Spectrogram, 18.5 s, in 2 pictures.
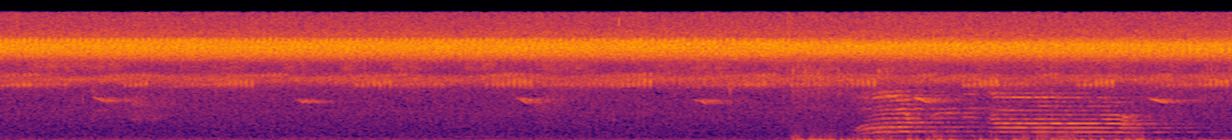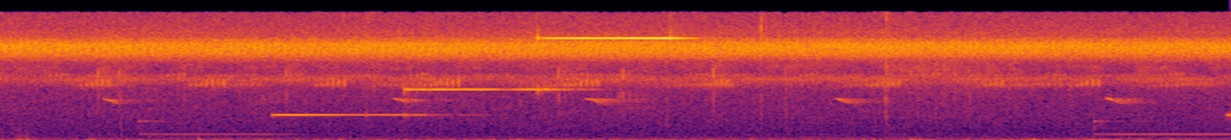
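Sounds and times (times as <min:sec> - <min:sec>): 
birds: 0:06.4 - 0:09.2, 0:09.9 - 0:18.4.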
